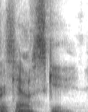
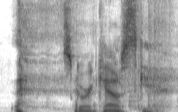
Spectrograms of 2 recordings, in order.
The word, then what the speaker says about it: Skorkowsky: Skorkowsky. Skorkowsky.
